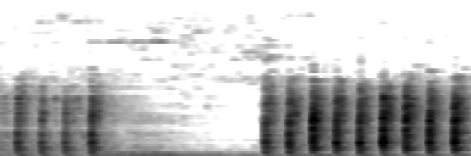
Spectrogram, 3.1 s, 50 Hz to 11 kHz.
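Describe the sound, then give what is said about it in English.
Knocking on the door of Room 6, on the first floor of the Hotel Malau, with a light on inside: a quick run of about five raps, a pause, then a longer, steady series of sharper knocks. No one speaks. “There was a light on inside the room, and I knocked on Jan Svensson's door.”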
